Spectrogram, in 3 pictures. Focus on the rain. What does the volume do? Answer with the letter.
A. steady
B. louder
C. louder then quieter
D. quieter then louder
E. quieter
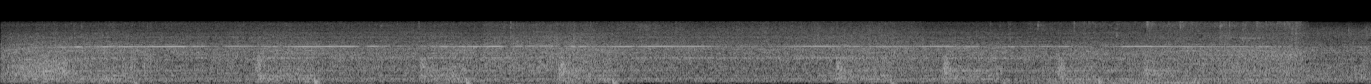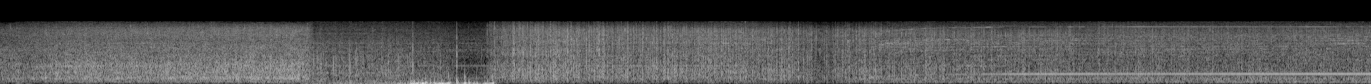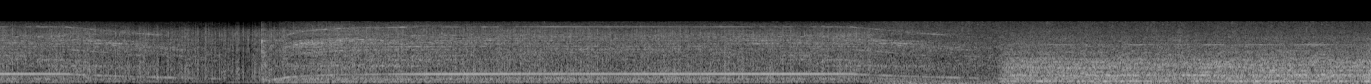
C.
